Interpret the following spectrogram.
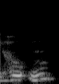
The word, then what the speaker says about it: Houghton: the U P when I when I say Houghton I have that glottal stop I don't say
